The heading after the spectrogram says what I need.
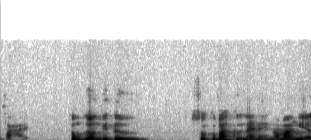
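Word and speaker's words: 束縛: Từ này đọc là số cứ ba cự.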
